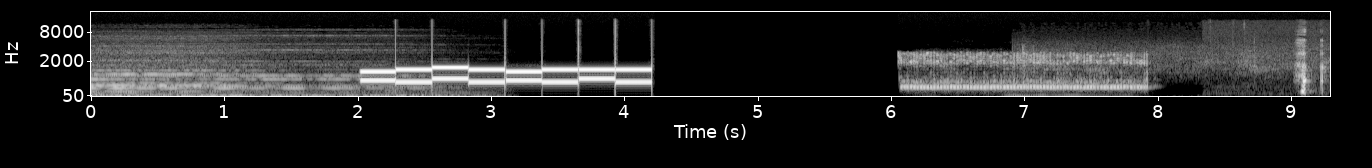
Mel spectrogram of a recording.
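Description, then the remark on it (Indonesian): A quick run of electronic telephone keypad tones beeps out a number, followed after a short pause by a single loud, steady phone ring tone that cuts off abruptly, leaving near silence. “Oke, okay, aku telepon ya nanti.”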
